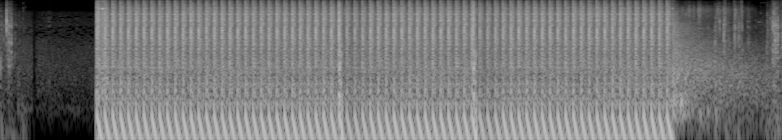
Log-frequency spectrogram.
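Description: A machine gun fires in a rapid, steady burst.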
